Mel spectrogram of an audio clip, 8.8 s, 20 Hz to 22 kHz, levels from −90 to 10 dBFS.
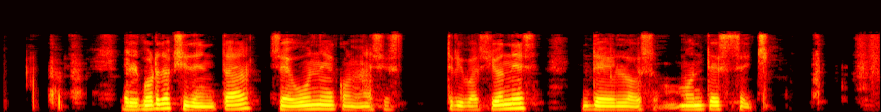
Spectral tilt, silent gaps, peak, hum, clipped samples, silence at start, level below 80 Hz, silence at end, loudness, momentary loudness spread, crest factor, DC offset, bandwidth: -5.5 dB/octave; 2.66-2.70 s, 4.07-4.17 s, 4.23-4.46 s, 5.70-5.77 s, 7.95-8.02 s, 8.28-8.34 s; -2 dBFS; none; under 0.1%; 0.5 s; -58 dBFS; 0 s; -18 LUFS; 19 LU; 16 dB; under 0.1%; 6.8 kHz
